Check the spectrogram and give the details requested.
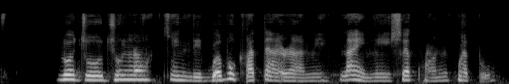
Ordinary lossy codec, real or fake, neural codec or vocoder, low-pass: none; fake; codec, 24 kHz, 1.5 kbps, HILCodec; none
